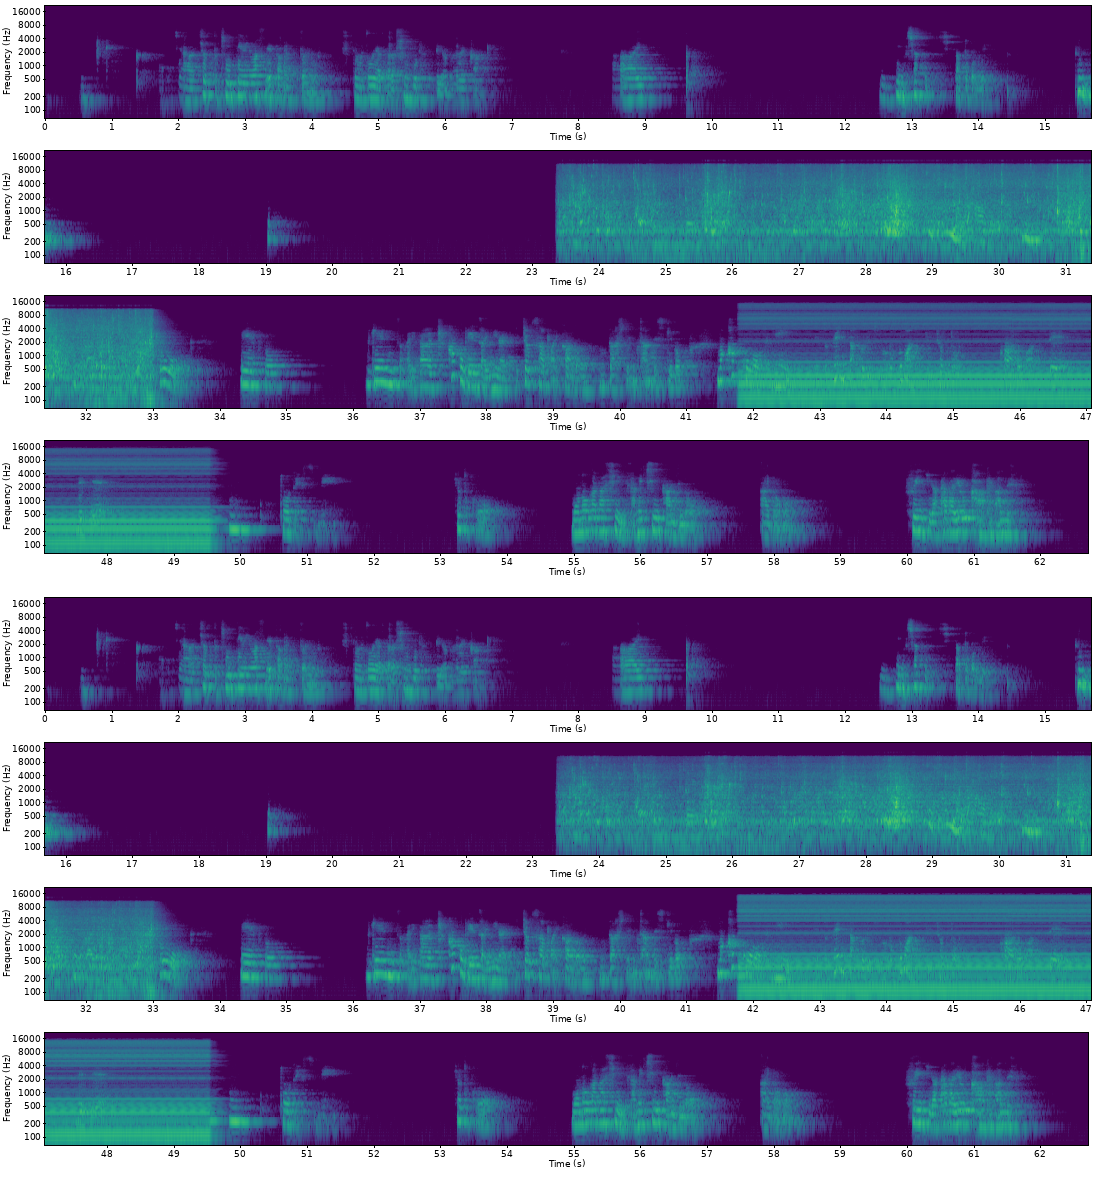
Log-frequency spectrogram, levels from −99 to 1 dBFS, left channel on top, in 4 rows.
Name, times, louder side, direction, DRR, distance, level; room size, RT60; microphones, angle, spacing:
voice 1, 2.0-2.4 2.7-4.1 4.6-6.5 8.5-9.0 12.5-13.1 13.6-14.1 15.5-15.8 23.6-23.7 24.8-25.9 27.3-27.4 28.9-30.6 31.8-33.4 34.3-34.9 36.2-42.6 42.9-45.1 45.7-46.7 47.5-48.0 49.8-50.1 50.6-51.4 53.2-53.7 55.0-56.8 57.8-58.3 60.0-61.7, equal, 5° left, -5 dB, 1.7 m, -42 dB
sound 1, 23.4-33.0, left 2 dB, 70° left, 0.8 m, -35 dB
sound 2, 41.8-49.6, equal, 60° right, 0.7 m, -36 dB
15.0 x 7.1 x 3.1 m, 0.87 s
head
